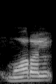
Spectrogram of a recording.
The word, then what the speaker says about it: morale: പക്ഷേ വേറൊരു വേർഡ് കൂടിയുണ്ട്, എം ഒ ആർ എ എൽ ഇ. ഒരു ഇ എന്ന ലെറ്റർ കൂടുതലാണെന്നുള്ളൂ, അതിന്റെ ഉച്ചാരണം മൊറാൽ എന്നാണ്. ഈ മൊറാൽ എന്ന് പറഞ്ഞാൽ യു എസ് ഇംഗ്ലീഷിലെ ഒരു ആണ് സാധാരണയായിട്ട് ഉപയോഗിക്കുന്നത്.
